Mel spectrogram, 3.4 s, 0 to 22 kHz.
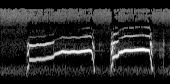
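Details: During a fish delivery at a white-tailed eagle nest in Latvia, 17 July 2020 at night: a quiet moment, then two long, clear, slowly rising whistles, each ending in a sudden downward drop.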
